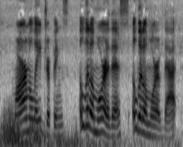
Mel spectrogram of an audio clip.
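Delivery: ordinary delivery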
